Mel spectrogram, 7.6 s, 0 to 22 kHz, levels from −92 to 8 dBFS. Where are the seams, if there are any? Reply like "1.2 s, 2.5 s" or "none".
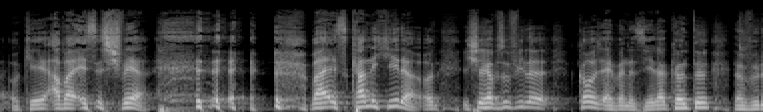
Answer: none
